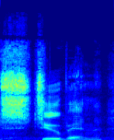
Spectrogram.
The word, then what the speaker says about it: Steuben: i put in uh baron steuben actually pronounced stoybin i think and he was this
